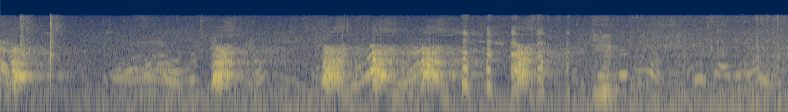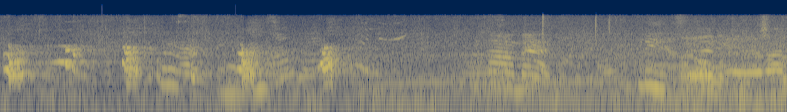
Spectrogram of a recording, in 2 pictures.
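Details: Roxy, a Rottweiler out at the waterworks, gives clusters of short, punchy barks spaced about half a second apart, broken by pauses over some twelve seconds. A human voice calls in between.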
